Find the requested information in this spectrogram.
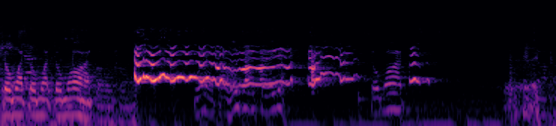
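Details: Female dog crying out in pain for help, giving a sustained, wavering high-pitched scream that breaks into shorter cries, opening and closing with people speaking close by.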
